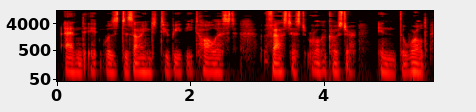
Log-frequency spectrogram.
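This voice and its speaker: An awkward, earnest demon classmate acted by a man speaks in a low, husky half-whisper, close and dry. He stammers hesitantly and phrases things with stiff, literal formality, anxious to comfort in an intimate audio roleplay. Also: dry recording, exaggerated voice. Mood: soft, soothing recital. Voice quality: soft, breathy, husky.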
